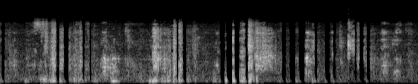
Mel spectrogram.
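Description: Irregular bursts of scratchy rustling and scuffing from a person moving and dancing close to the microphone, with no steady beat.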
